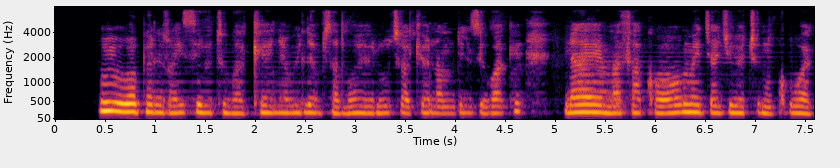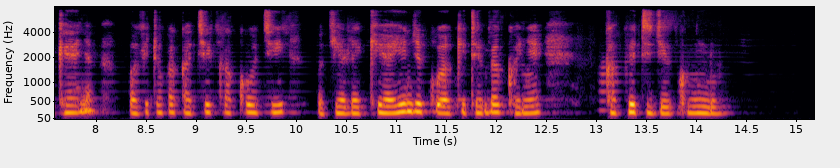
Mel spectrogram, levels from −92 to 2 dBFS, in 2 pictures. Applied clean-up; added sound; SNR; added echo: neural mask model DeepFilterNet 3.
